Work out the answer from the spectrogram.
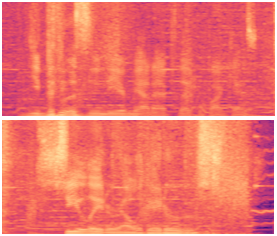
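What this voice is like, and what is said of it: Announcer voice. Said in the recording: “kind of tone change there ... Like announcer voice? ... Yeah, it was pretty good”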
